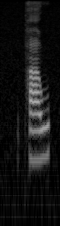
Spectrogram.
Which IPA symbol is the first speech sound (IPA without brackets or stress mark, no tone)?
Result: pʰ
